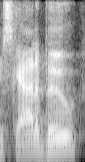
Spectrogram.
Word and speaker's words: Skattebo: Cam Skattebo, which I've come to find out is actually how you pronounce his name, Skattebo, which is funny to me.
